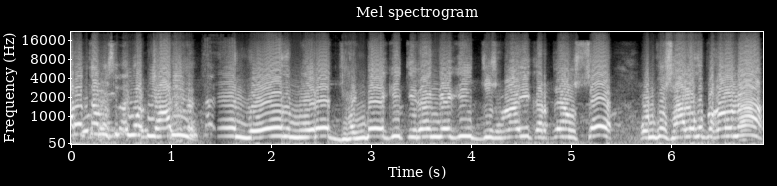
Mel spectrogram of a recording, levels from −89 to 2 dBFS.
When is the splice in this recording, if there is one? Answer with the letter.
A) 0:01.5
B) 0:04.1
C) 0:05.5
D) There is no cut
A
